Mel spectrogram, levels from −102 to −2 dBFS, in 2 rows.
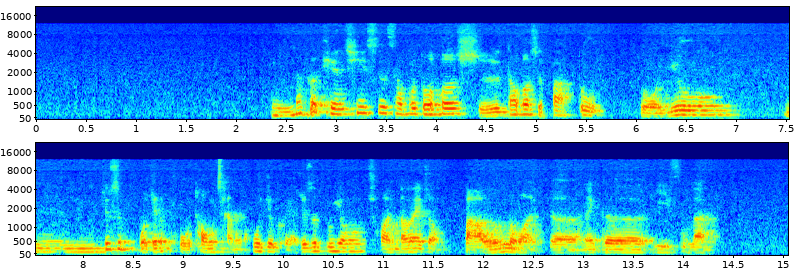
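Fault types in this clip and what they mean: Speech cut by the noise suppressor: The suppressor mistook part of the speech for noise and turned it down with the background. From 13.9 to 14.06 s, about a tenth of a second of sound dips by up to about 11 dB and sounds swallowed, even though the room noise sits about 24 dB below the speech.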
